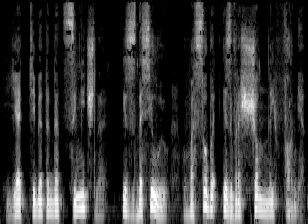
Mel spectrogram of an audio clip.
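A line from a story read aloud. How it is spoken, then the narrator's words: Ominous whisper. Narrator (Russian): сказал зловещим шепотом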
